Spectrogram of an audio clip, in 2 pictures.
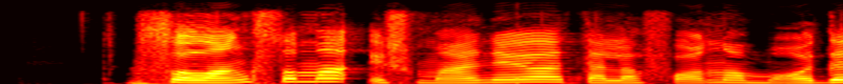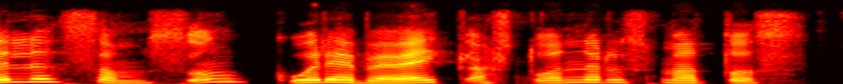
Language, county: Lithuanian, Kaunas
